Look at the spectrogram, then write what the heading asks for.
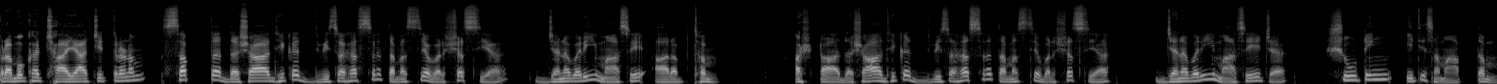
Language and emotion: Sanskrit, neutral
